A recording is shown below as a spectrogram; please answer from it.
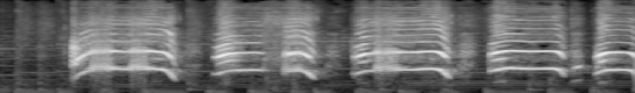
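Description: A very high-pitched, cartoon-like voice wailing in four cries of about half a second each, every one rising and then falling in pitch, with a fifth starting at the very end.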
